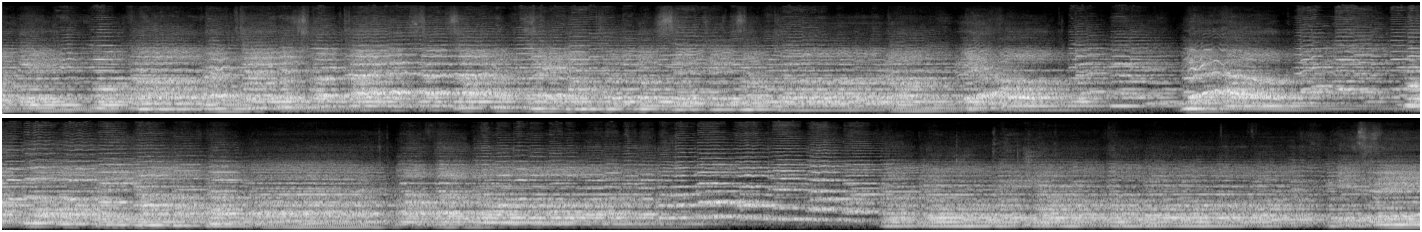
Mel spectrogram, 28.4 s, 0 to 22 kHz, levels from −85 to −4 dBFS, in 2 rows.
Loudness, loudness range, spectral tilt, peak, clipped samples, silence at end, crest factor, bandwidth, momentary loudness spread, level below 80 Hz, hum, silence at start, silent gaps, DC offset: -16 LUFS; 5 LU; -4.5 dB/octave; 0 dBFS; under 0.1%; 0 s; 16 dB; 20 kHz; 6 LU; -72 dBFS; none; 0 s; none; under 0.1%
